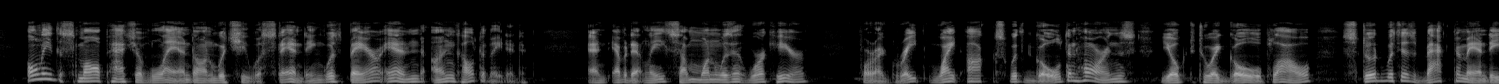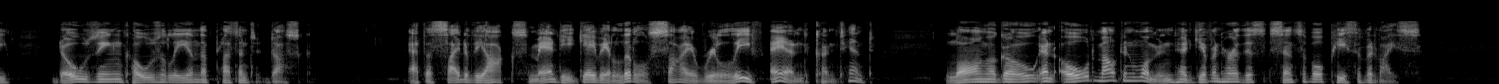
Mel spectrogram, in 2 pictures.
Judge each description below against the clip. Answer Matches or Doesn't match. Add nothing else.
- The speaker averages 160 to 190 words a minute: Doesn't match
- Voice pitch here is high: Doesn't match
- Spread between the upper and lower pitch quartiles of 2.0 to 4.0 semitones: Doesn't match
